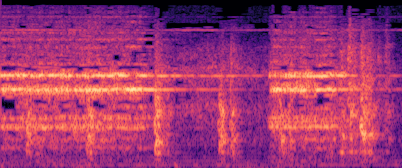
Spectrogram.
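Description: A telephone rings in two long, warbling bursts separated by a short pause, fairly loud, with no one speaking.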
